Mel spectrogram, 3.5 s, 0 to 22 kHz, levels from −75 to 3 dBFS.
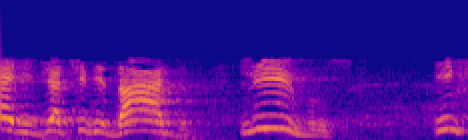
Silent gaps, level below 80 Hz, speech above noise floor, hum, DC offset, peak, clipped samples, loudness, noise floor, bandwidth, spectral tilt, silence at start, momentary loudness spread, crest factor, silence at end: none; -60 dBFS; 28 dB; none; under 0.1%; -6 dBFS; under 0.1%; -22 LUFS; -52 dBFS; 4 kHz; -7 dB/octave; 0 s; 21 LU; 18 dB; 0 s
